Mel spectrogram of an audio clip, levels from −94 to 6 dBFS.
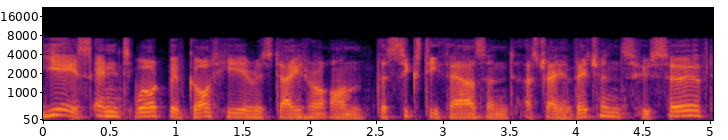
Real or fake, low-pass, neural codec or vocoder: real; 7.2 kHz; none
